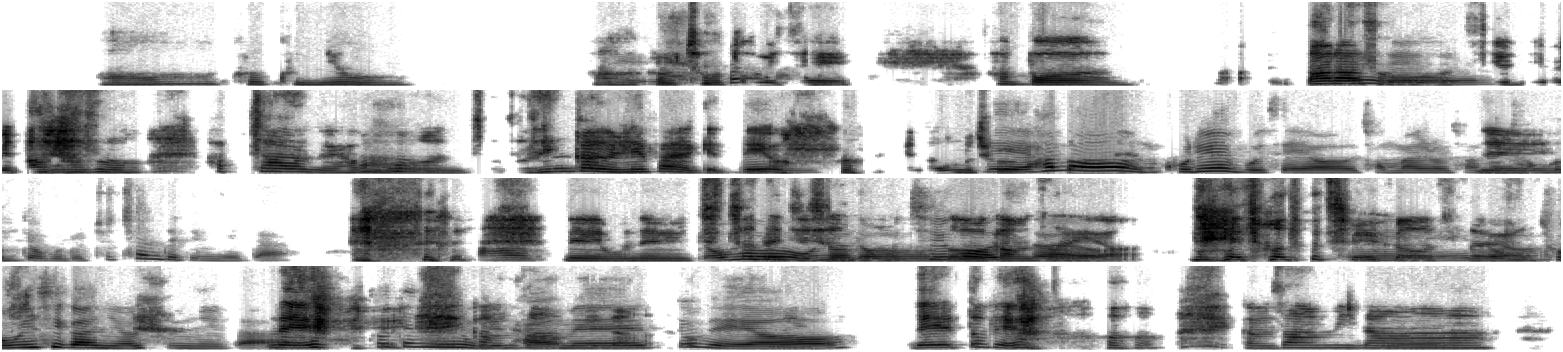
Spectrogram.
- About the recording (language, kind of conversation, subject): Korean, unstructured, 음악 감상과 독서 중 어떤 활동을 더 즐기시나요?
- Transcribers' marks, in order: tapping; laugh; laughing while speaking: "지은님을 따라서"; laugh; other background noise; laugh; laughing while speaking: "네. 저도 즐거웠어요. 네"; laughing while speaking: "봬요"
